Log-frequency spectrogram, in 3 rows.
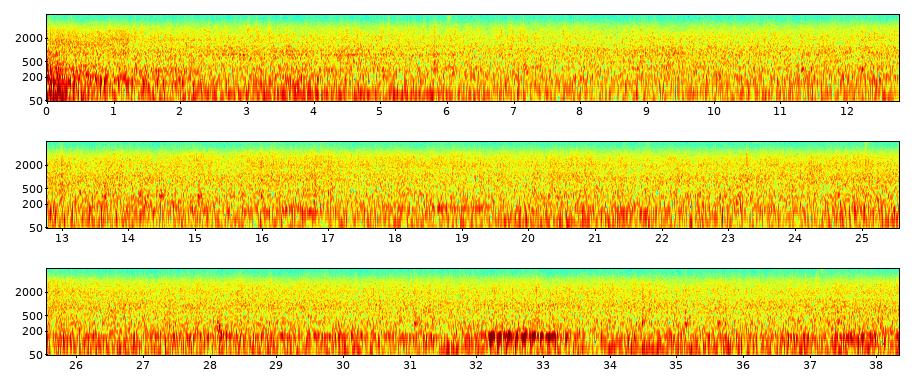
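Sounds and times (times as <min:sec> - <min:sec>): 
rolling thunder: 0:00.0 - 0:03.2
heavy rain: 0:00.0 - 0:38.3.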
